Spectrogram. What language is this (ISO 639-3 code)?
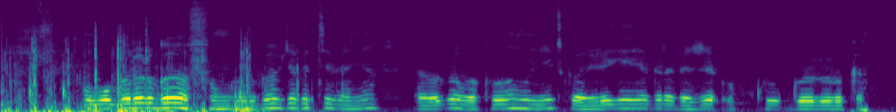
kin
